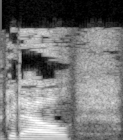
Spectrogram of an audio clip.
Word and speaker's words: Goodell: the NFL commissioner uh Roger Goodell yeah Roger Goodell I said it right yes okay um he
